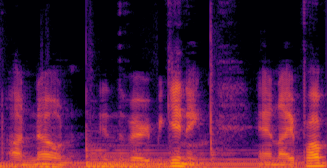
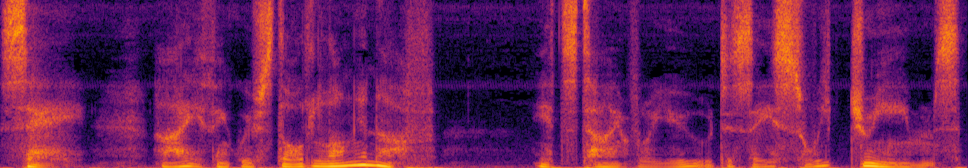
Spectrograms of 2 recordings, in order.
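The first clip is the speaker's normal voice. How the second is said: flirty character voice, louder; 6 dB louder than usual. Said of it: "Flirty Assassin (Day 1)".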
